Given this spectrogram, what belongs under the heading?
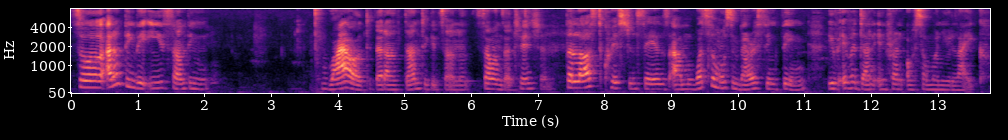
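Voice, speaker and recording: A young South African woman in her twenties, chatting casually to camera and answering viewer questions with frequent giggles. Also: lowish voice. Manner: chatty and giggly, drawn-out pauses. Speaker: YouTuber. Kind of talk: casual Q&A vlog.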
